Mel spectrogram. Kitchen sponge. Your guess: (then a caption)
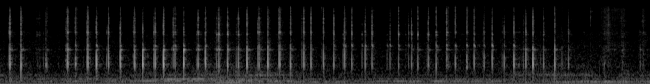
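Frozen. Frozen kitchen sponges, stiff from the cold, are tapped in a quick irregular series of about 49 hard, crisp clicks. Each click is sharp and bright with almost no ring, rather than a soft sponge sound, over a faint low background.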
